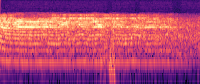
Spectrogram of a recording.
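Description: A boy's voice holding one long sung note that slowly fades, with a soft low thump about a second in.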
